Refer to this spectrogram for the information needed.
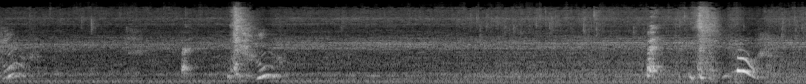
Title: Shower sneezes 🤍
